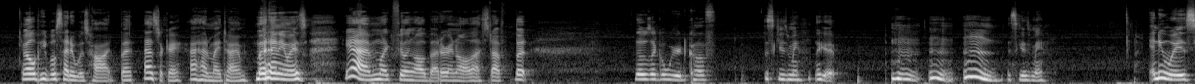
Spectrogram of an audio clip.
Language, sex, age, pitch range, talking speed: English, female, 10-29, 200-260 Hz, 190 wpm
